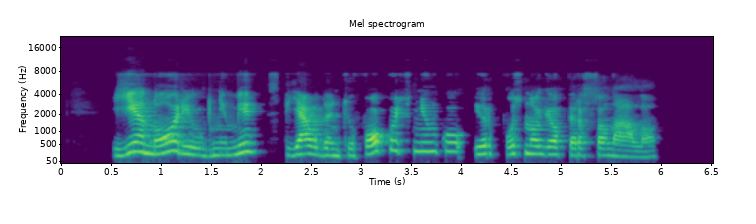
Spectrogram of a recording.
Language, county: Lithuanian, Kaunas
